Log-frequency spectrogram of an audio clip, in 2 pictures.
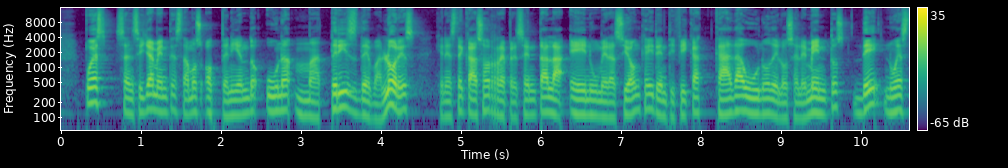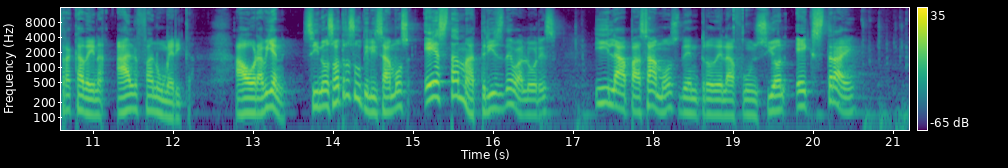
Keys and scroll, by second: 17.0 ctrl+z.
